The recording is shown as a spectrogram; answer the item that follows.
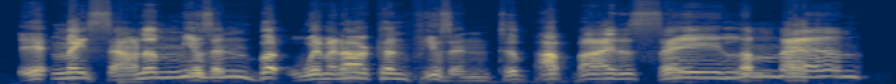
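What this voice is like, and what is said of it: Raspy Popeye impression. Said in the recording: “not a bad imitation ... That voice is like a buzzsaw in your throat”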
